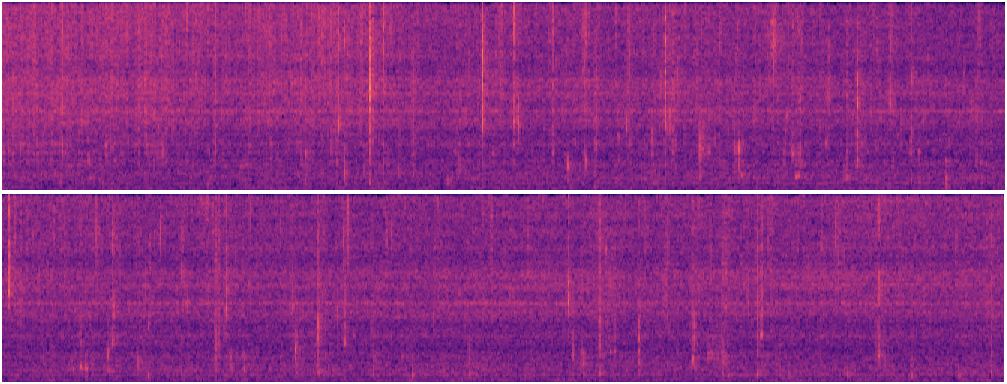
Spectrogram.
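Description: Water heating in a pot on the stove and coming to the boil: a faint steady hiss with many small scattered pops and ticks of forming bubbles, while cooking oil is trickled into the water.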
